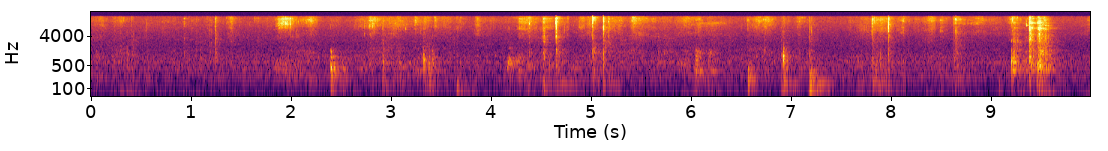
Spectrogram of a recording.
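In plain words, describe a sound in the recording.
Cardboard boards slide and tap on a plastic tablecloth.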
